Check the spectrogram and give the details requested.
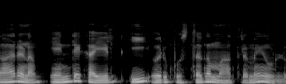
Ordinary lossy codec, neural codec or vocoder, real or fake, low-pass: MP3, 64 kbps; none; real; 7.2 kHz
